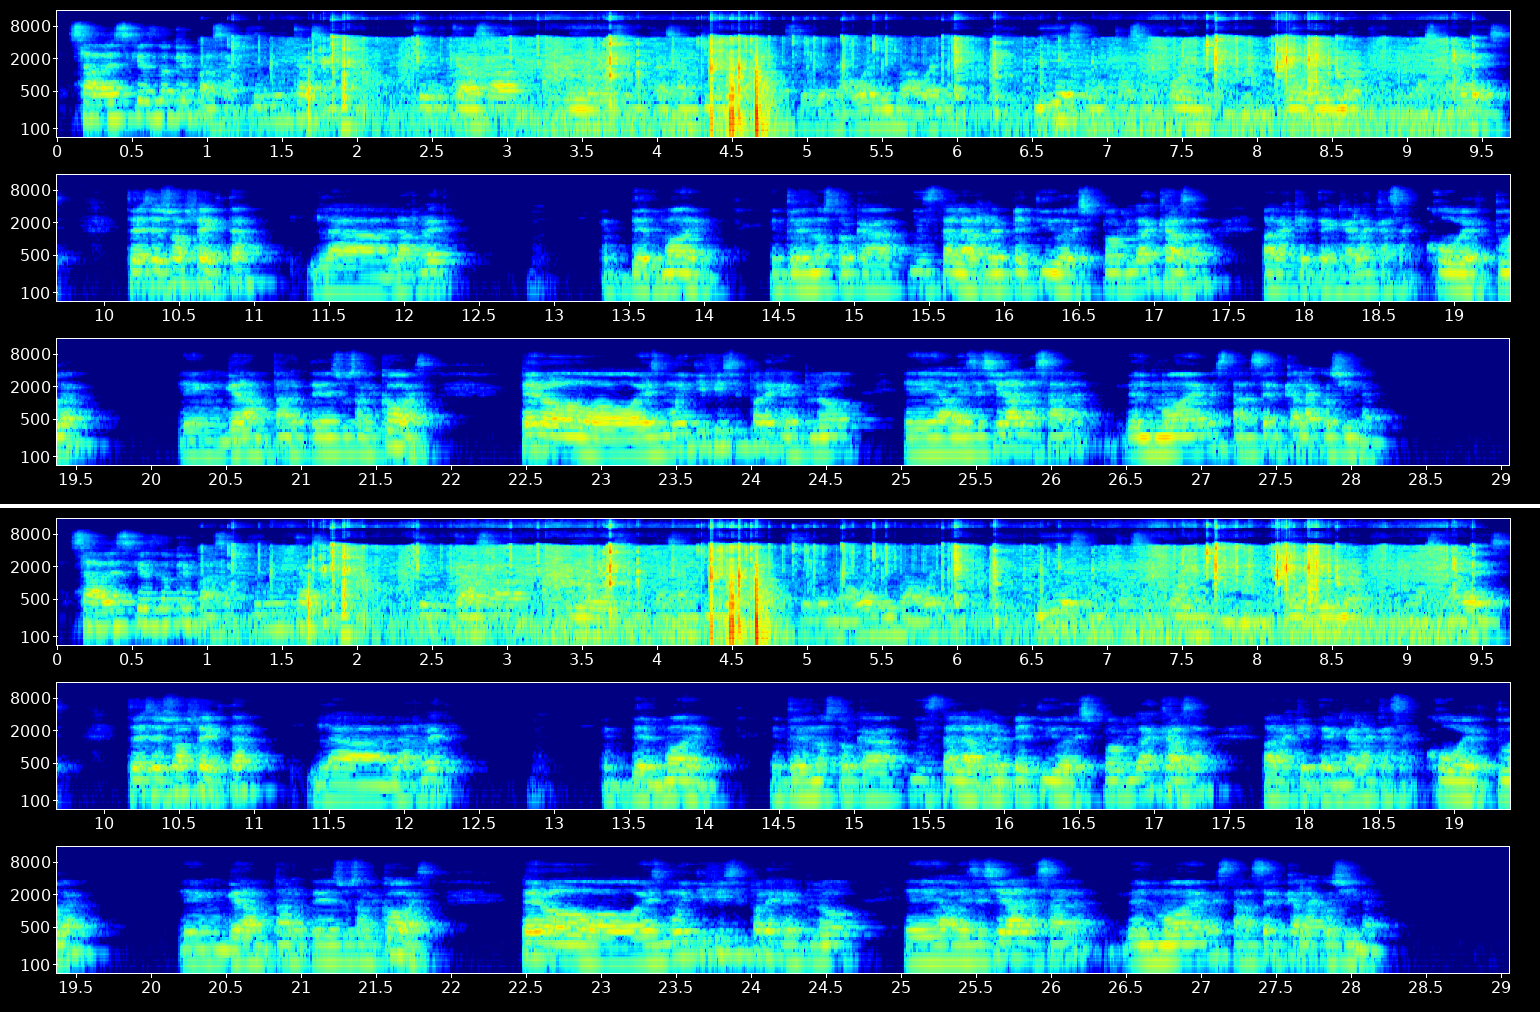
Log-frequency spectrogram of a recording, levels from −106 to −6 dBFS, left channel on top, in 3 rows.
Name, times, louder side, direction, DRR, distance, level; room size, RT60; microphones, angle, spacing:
voice 1, 0.1-1.9 2.4-6.0 6.5-9.6 10.1-11.0 11.3-12.3 13.3-14.0 14.4-17.3 17.7-19.6 20.2-21.8 22.5-24.7 25.0-28.2, left 1 dB, 60° left, 1 dB, 2.7 m, -50 dB
sound 1, 0.9-9.4, right 3 dB, 15° right, 0.5 m, -38 dB
6.8 x 5.9 x 4.0 m, 0.34 s
head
